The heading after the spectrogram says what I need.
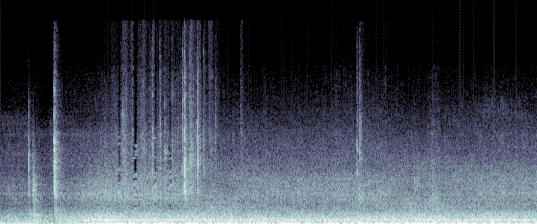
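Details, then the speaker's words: Evaporative cooler turned on after a new water supply was hooked up. Smooth, steady fan rumble with a faint even hum from the running pump, no rattles or scraping; mechanically fine. "I think I hear the pump running. The pump is running. So mechanically it's fine."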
